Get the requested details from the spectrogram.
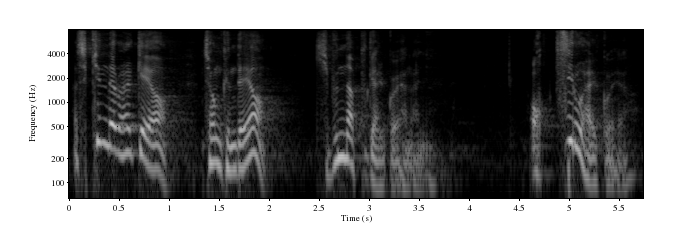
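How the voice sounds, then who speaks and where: A man's voice: on the high side, wildly swooping pitch, moderate pace, gravelly, slightly rough, exaggerated voice. A man putting on a whiny, sulking believer. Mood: grudging. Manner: whiny, pleading, passive-aggressive. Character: sulky adult male believer bargaining with God.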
